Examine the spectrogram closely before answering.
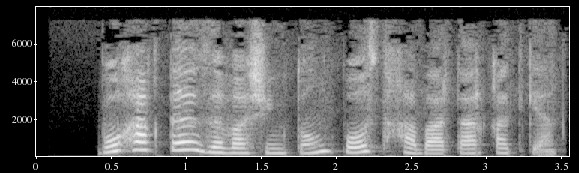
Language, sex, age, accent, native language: Uzbek, female, 19-29, Andijon, Uzbek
